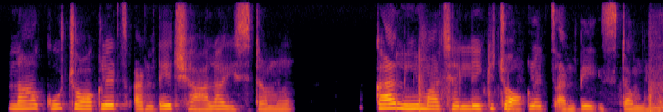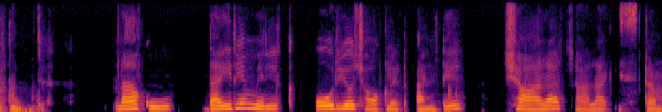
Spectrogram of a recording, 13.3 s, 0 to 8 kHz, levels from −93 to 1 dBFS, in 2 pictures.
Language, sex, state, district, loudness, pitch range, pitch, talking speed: Telugu, female, Andhra Pradesh, Chittoor, -26 LUFS, 220-275 Hz, 245 Hz, 90 wpm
